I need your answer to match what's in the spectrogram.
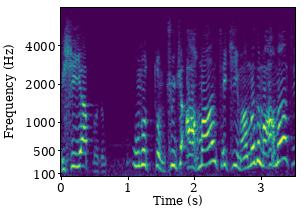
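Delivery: very high, angry, furious yelling shout. Admitting to having forgotten during an argument, angrily shouting. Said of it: "bu kadar kızıp bağırmana gerek yok".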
